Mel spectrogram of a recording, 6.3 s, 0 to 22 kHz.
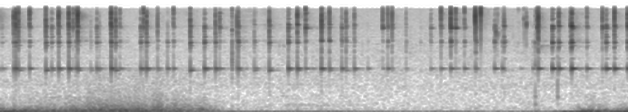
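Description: Long nails tap rapidly and irregularly on a hollow black ceramic mug held in both hands, producing short, bright, ringing clinks with a steady tone near 2 kHz. A low rumble sits underneath, strongest at the start and end.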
